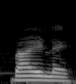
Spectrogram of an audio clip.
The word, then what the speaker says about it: Baile: It has Bally style? How do you say that? Come on, Google, help me out. Bale style? Or is it ballet? I think it's ballet. Yeah. Baile, yeah. That's what I thought.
